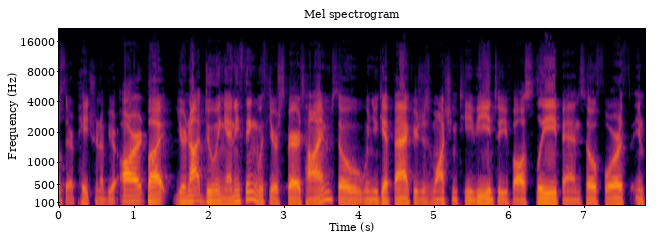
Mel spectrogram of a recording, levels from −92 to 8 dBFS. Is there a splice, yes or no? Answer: yes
